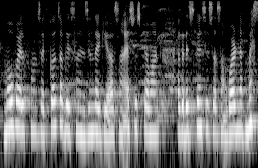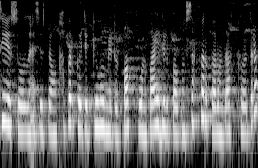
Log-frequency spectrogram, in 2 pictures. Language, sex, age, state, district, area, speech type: Kashmiri, female, 30-45, Jammu and Kashmir, Budgam, rural, spontaneous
